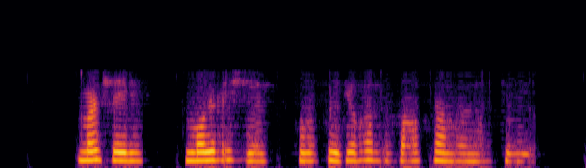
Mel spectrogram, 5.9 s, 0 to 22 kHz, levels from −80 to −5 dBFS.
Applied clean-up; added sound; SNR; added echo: neural separator model SepFormer WHAMR!.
